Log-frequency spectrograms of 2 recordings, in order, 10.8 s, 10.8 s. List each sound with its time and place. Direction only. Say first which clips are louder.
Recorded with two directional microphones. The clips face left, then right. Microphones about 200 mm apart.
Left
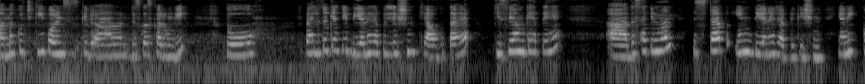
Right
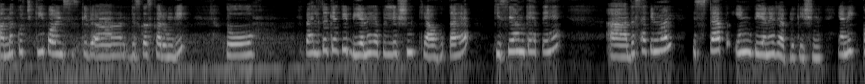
0.0 s speech: right 4 dB; 35° right (ahead or behind)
